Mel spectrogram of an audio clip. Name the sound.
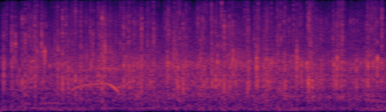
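polite applause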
